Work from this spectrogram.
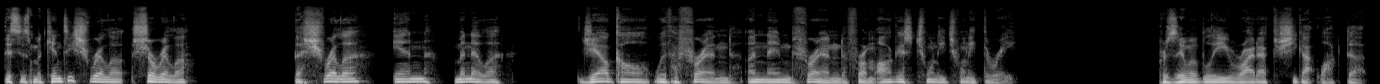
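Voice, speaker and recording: A man's voice: on the low side, steady tone, unhurried, no room sound, clean studio sound. A man giving casual, sarcastic reaction commentary as a host, mocking and theatrical in his emphasis. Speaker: host commenting on prison phone calls.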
